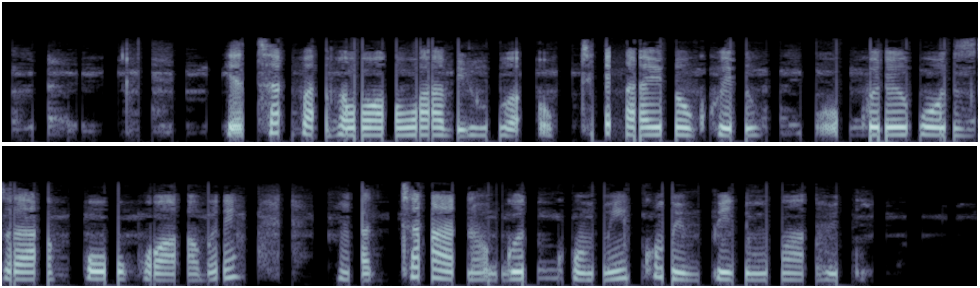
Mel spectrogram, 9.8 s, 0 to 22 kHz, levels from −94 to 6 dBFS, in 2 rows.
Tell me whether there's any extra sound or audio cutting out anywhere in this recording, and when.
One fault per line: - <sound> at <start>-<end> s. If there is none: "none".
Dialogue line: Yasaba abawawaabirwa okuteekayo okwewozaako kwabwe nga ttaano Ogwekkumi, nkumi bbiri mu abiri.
- dropout at 3.0-3.1 s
